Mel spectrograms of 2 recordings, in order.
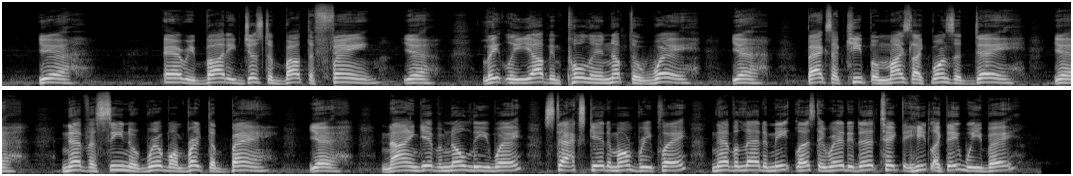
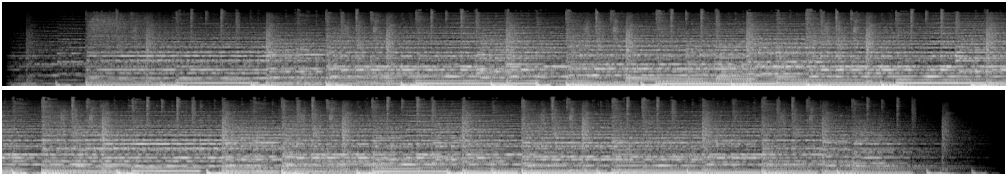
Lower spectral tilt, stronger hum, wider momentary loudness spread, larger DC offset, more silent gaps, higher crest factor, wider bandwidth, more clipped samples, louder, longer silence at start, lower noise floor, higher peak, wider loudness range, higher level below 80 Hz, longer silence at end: about the same, -4 dB/octave vs -5 dB/octave; neither; about the same, 7 LU vs 6 LU; second, under 0.1% vs 7%; neither; about the same, 16 dB vs 12 dB; first, 20 kHz vs 16 kHz; neither; second, -17 LUFS vs -14 LUFS; first, 0.35 s vs 0.05 s; first, -46 dBFS vs -36 dBFS; about the same, -2 dBFS vs -2 dBFS; second, 1 LU vs 4 LU; second, -60 dBFS vs -18 dBFS; first, 0.55 s vs 0.05 s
